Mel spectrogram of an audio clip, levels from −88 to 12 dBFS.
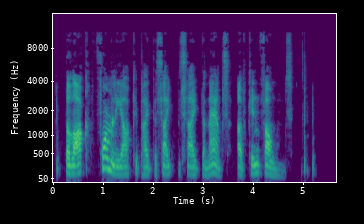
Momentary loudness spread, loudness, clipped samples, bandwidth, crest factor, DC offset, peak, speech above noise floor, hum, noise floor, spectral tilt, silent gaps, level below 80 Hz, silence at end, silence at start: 24 LU; -21 LUFS; under 0.1%; 11.5 kHz; 22 dB; under 0.1%; 0 dBFS; 24 dB; none; -46 dBFS; -4.5 dB/octave; none; -70 dBFS; 0.9 s; 0.25 s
